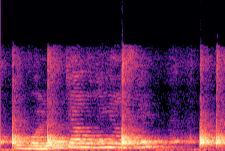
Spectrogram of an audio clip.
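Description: A woman's voice speaking softly, with the sharp taps of chalk writing on a blackboard.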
